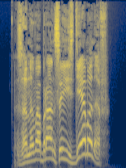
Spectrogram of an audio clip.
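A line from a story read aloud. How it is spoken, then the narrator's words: Officer's short laugh. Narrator (Russian): хохотнул кто-то из офицеров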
